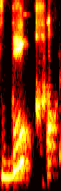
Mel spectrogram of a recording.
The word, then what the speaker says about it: Buch: So remember the pronunciation. When it's single, it takes the pronunciation of k, and when it's plural, it takes the pronunciation of sh.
